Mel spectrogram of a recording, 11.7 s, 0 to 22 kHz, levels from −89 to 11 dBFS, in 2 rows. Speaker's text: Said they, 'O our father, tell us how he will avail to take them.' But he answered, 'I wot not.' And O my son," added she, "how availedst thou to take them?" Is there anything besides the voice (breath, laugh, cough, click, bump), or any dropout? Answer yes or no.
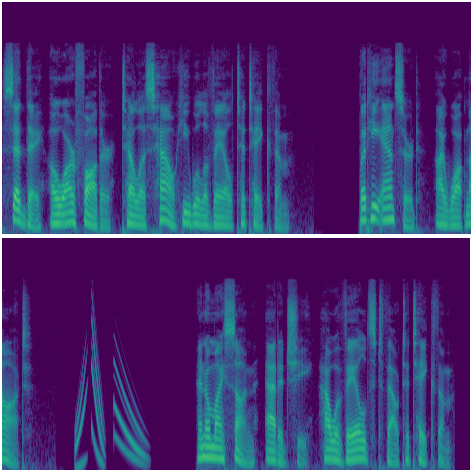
yes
